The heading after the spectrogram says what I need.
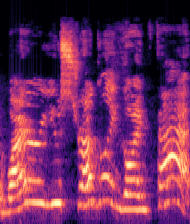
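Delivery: high, slow, baffled voice.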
